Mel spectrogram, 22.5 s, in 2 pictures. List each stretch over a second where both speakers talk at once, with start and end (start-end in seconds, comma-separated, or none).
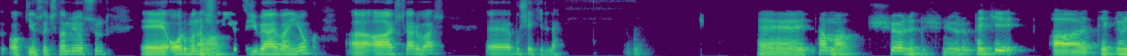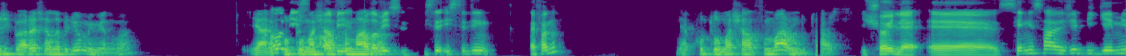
13.9-15.3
